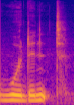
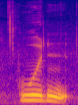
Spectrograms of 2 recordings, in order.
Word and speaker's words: wouldn't: sound the same because you don't pronounce the final t and wouldn't shouldn't couldn't didn't hadn't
